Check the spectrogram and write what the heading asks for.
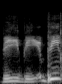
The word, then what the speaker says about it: Bebe: Bebe says, remember, Drew, is pronounced BB.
